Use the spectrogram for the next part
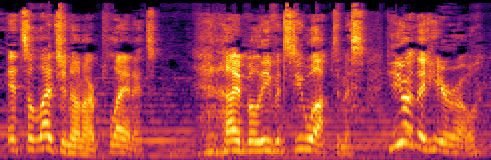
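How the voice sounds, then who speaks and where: A woman voicing an earnest, excitable heroic robot in a dubbed cartoon, speaking over background music. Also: on the high side, fast talker.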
